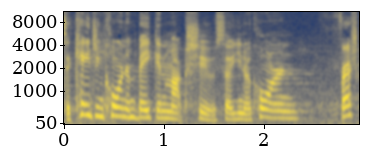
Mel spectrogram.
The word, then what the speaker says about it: Maque Choux: called Mok shoe and that's how you pronounce it it's spelled a little different they can see that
